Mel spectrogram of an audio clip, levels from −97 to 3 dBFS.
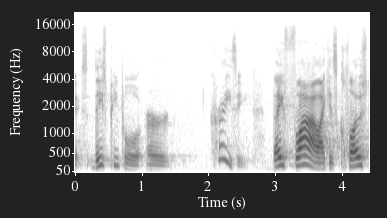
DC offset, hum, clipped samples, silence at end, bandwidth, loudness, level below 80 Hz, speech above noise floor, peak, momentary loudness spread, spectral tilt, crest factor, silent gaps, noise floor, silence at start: under 0.1%; none; under 0.1%; 0 s; 16 kHz; -38 LUFS; under -90 dBFS; 38 dB; -18 dBFS; 20 LU; -5 dB/octave; 22 dB; none; -77 dBFS; 0 s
